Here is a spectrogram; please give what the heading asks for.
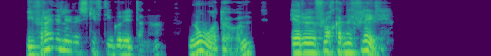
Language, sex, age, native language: Icelandic, male, 50-59, Icelandic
